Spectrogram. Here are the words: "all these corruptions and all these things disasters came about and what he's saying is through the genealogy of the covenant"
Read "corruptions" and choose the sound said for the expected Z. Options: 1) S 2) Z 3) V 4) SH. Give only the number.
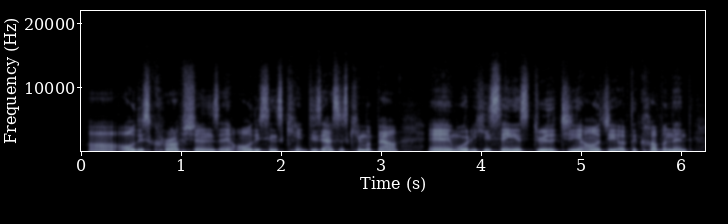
2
